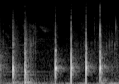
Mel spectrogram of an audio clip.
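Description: Six knuckle knocks on the plastic casing of a Bigben Party BT Pro Plus portable Bluetooth speaker produce short, dry, hollow taps centered around 750 Hz, each dying out almost instantly. The enclosure sounds hollow, as if there were nothing inside, and comes across as cheap plastic.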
